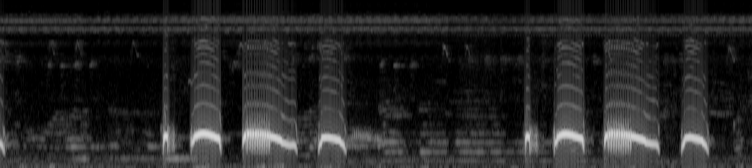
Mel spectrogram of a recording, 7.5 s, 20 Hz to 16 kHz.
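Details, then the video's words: Spotted dove (derkuku) cooing energetically in the 'without kuk' and 'kuk 1' song styles: two phrases, each a brief clipped note followed by arched coos and one long drawn coo, with a quiet pause between them. "SUARA BURUNG DERKUKU TANPA KUK DAN KUK 1 GACOR"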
